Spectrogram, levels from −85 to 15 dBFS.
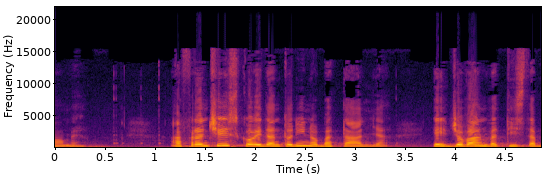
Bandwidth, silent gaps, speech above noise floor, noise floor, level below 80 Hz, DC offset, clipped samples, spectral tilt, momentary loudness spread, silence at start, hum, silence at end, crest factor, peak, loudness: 16.5 kHz; none; 28 dB; -38 dBFS; -34 dBFS; under 0.1%; 0.5%; -5 dB/octave; 15 LU; 0 s; none; 0 s; 12 dB; 0 dBFS; -11 LUFS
